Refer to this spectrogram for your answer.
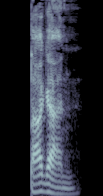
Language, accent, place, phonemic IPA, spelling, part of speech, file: German, Germany, Berlin, /ˈbaɡɐn/, baggern, verb, De-baggern.ogg
- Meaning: 1. to excavate; to dredge 2. to scoop 3. to flirt; to try to seduce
